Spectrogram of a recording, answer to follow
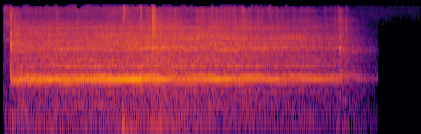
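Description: A single held pitched note with a hissy edge, steady for about three and a half seconds, then cut off suddenly.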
